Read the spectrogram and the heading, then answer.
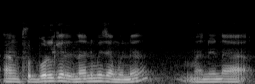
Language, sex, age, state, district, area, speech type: Bodo, male, 18-30, Assam, Kokrajhar, rural, spontaneous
